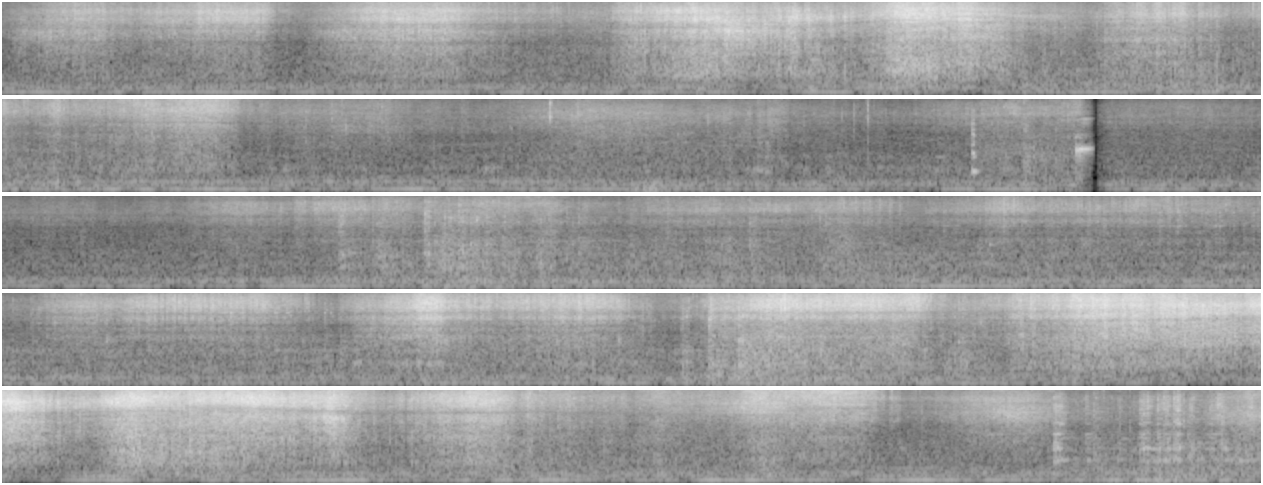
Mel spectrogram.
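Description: Skis carving and scraping over packed snow in repeated swishes that swell and fade, over a steady low mechanical hum.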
